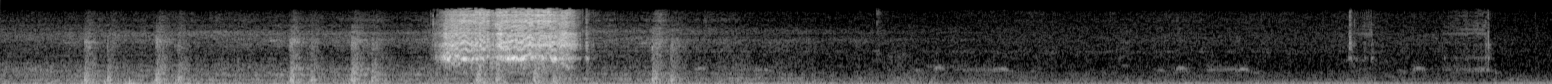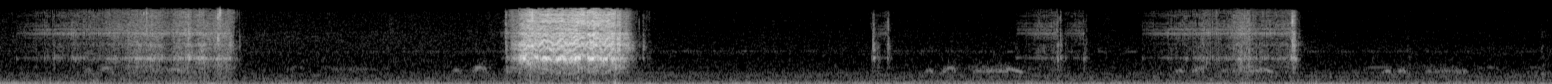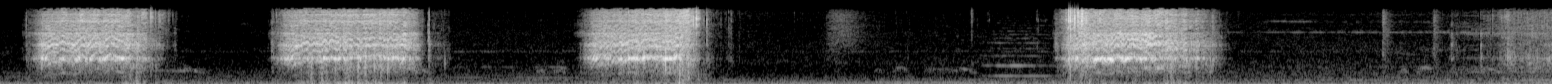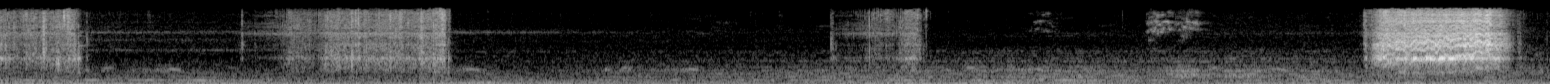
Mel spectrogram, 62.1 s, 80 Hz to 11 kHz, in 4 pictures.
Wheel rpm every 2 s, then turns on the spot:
0, 0, 80, 0, 0, 0, 0, 0, 10, 0, 70, 0, 0, 0, 0, 40, 40, 70, 60, 10, 20, 50, 0, 10, 0, 10, 0, 0, 0, 0, 80.
16-18 46-48 50-52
